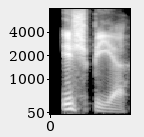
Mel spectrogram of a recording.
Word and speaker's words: Ishbia: Ishbia.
